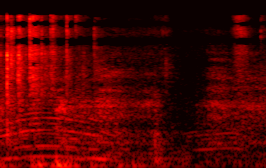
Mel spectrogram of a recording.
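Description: Wooden room door swinging open, its hinge giving a short creak that rises and falls in pitch, with a fainter squeak a moment later.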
